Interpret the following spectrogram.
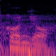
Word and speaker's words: ganja: Gonjo tulisannya pakai A jadi ganja ya, tapi bacanya gonjo.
